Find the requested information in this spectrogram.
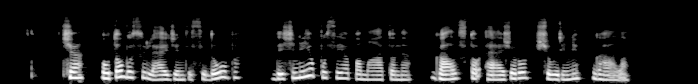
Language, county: Lithuanian, Vilnius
